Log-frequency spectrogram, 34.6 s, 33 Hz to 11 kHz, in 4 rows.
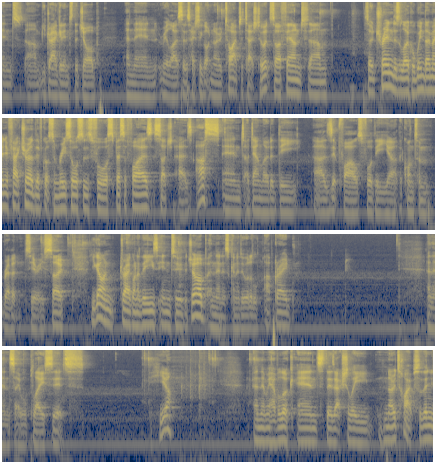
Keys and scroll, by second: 29.5 super+Escape, 29.7 super+Escape.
